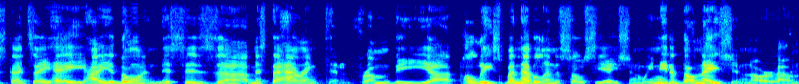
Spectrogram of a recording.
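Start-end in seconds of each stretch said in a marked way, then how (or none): 0.5-7.5 put-on back-east American accent. Retelling doing accents on phone calls, in an East Coast American accent. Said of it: "if I was calling back east".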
